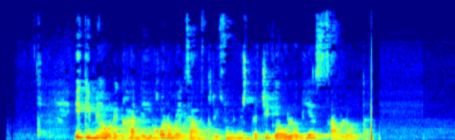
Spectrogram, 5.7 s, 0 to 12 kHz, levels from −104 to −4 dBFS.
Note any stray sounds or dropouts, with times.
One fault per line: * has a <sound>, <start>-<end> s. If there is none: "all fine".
all fine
